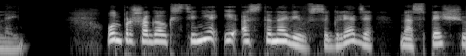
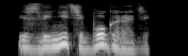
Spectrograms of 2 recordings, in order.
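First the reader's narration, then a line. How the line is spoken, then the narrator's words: Mutter. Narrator (Russian): пробормотал Аллейн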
